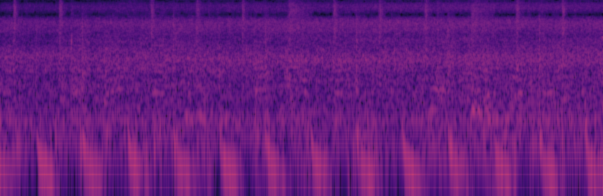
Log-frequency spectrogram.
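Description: At the Kusatsu hot spring in Gunma, Japan, steaming spring water pours down in a steady, loud roar and wash that continues without a break, with faint clicks above it.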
